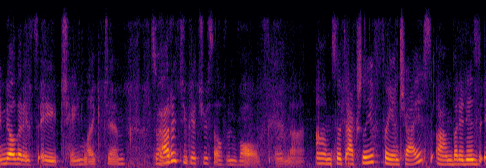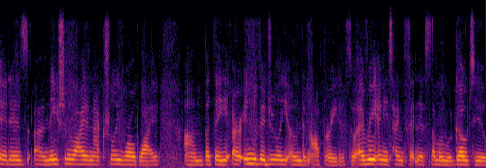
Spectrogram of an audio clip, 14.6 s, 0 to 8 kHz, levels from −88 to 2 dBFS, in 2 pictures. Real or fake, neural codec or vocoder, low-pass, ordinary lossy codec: real; none; 7.2 kHz; Opus, 24 kbps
